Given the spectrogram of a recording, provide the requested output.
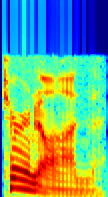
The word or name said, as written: turn on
